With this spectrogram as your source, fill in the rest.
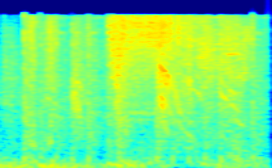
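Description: A spear stabs into a creature with a wet thud.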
